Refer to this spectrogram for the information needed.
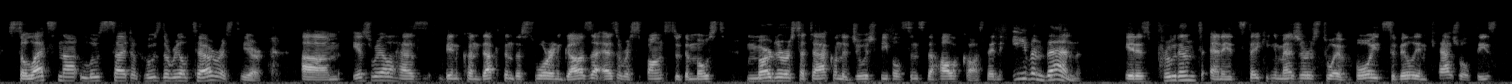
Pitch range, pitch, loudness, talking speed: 130-160 Hz, 140 Hz, -28 LUFS, 195 wpm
